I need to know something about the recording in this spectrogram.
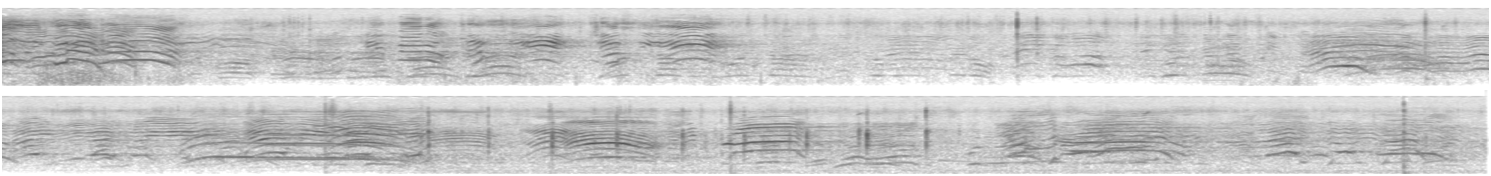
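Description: Young women shout to each other across an open field, far off.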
